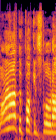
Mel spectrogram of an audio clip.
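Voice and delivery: high, loud defiance; reenacted shouting match; retold angry retort. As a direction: fire back at the other driver. Retold argument with a driver.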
